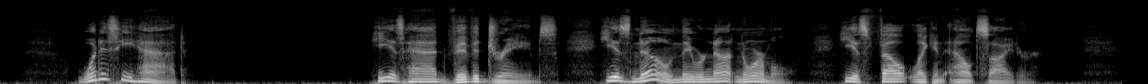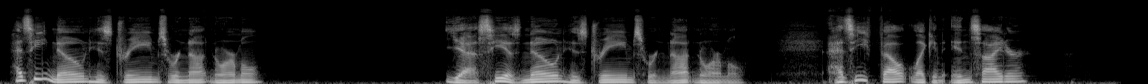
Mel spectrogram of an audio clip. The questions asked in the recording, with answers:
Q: Has he felt like an insider?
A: No, he hasn't felt like an insider.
